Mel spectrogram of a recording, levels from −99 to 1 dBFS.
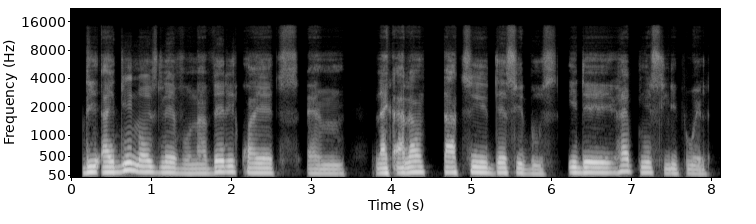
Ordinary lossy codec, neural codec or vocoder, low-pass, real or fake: none; codec, 32 kHz, 1.9 kbps, SNAC; 14.4 kHz; fake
